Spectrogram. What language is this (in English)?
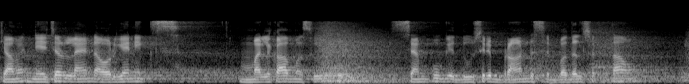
Hindi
